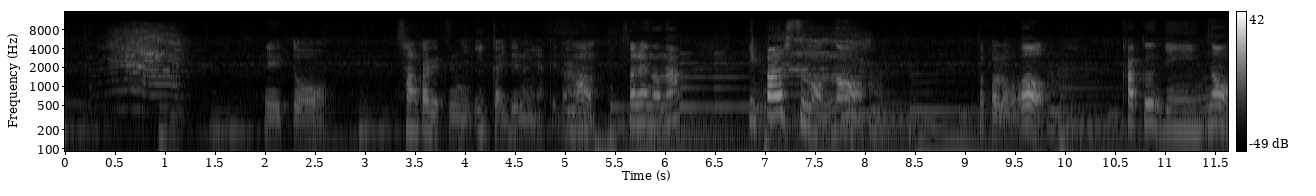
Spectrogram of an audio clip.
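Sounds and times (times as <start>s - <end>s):
cat meowing: 0.3s - 1.3s, 7.2s - 8.0s
speech: 2.1s - 8.3s, 9.2s - 11.6s.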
